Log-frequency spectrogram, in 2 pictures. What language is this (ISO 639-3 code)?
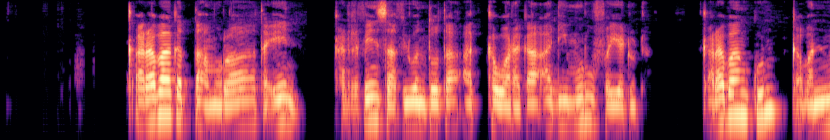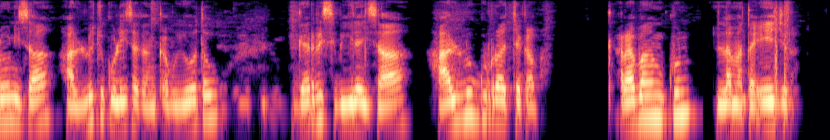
orm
